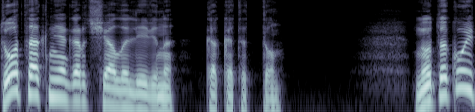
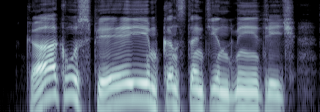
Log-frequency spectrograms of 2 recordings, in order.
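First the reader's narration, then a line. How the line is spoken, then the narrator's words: Plain. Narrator (Russian): сказал приказчик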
